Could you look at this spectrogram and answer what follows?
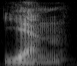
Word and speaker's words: Jan: My name is Jan, spelled Jan, pronounced Yen.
